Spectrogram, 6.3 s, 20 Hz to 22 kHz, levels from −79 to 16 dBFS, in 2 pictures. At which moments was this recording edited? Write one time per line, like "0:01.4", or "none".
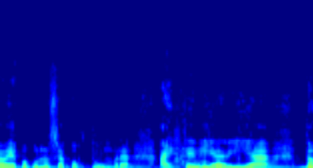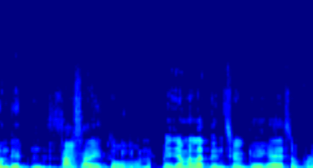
0:04.6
